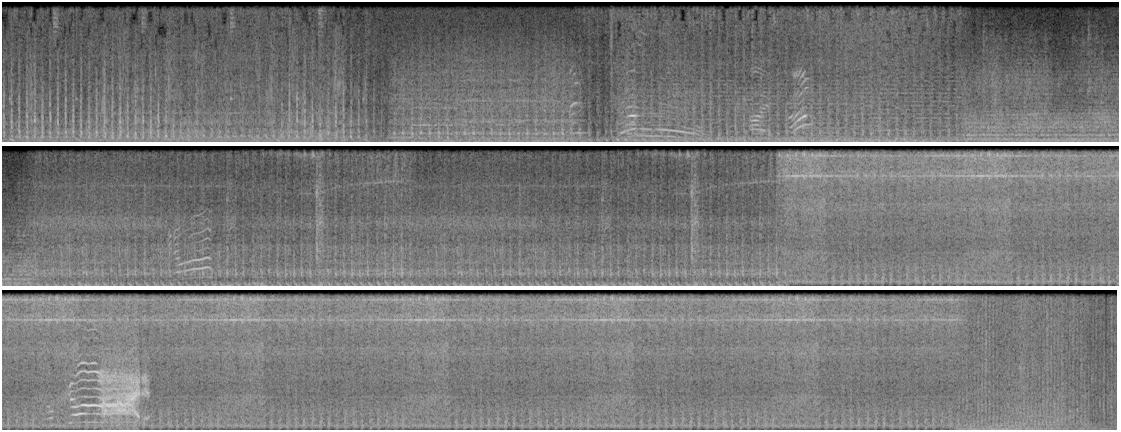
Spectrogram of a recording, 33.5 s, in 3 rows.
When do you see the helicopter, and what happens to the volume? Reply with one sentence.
The helicopter can be heard from 0.0 to 33.4 s, at a steady volume.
